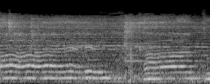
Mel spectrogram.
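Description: A woman singing a long held note with vibrato, breaking off about halfway through and moving to a new, steadier note.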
